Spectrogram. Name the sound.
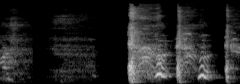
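coughing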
